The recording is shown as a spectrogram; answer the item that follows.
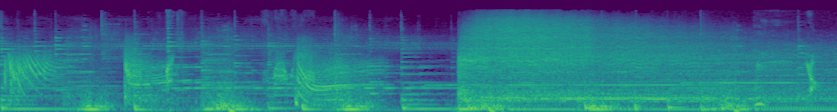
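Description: Cartoon background music with three quick falling-pitch swoop effects in the first three seconds. About halfway through a gong is struck with a loud crash, and it rings on with a steady shimmer until the end.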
